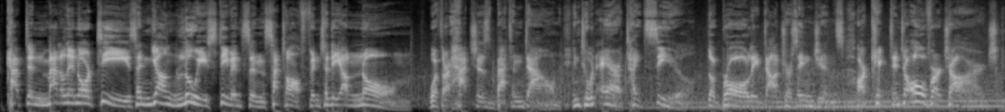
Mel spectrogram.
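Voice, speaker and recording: An actor playing an excitable, jumpy pirate-radio DJ who talks in a showy, theatrical announcer style. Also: male voice, a little high, creaky, exaggerated voice. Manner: animated, chatty, showy. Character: excitable, jumpy male pirate-radio DJ living alone on a moon base. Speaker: radio DJ and narrator.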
